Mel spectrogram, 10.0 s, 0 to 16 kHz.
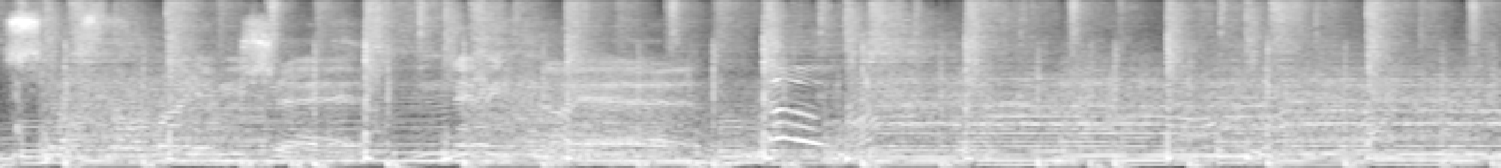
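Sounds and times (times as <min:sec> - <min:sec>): guitar: 0:00.0 - 0:10.0
live rock band playing: 0:00.0 - 0:10.0.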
